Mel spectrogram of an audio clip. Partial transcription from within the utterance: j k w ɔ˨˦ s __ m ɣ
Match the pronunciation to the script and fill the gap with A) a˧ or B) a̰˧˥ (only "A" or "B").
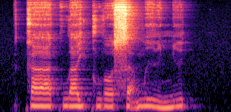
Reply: B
